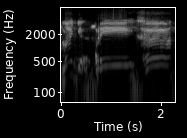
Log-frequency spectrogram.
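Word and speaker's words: مجريها: bunyi fathah kepada kasrah imalah ialah memiringkan bunyi fathah kepada kasrah di Alquran hanya ada satu yaitu terdapat di surah hud ayat 41 lafal atau tulisannya maj Tapi bacanya Ma ha majroa dibaca maj re ha majre ha Monggo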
